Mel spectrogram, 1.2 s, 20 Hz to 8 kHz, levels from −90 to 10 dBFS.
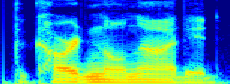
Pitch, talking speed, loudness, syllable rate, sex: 90 Hz, 155 wpm, -19 LUFS, 6.1 syllables/s, male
